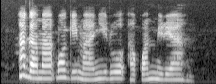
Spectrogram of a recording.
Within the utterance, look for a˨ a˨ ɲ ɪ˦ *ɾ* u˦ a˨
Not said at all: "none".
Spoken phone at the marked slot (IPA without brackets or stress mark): ɾ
